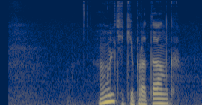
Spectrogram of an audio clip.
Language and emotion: Russian, neutral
